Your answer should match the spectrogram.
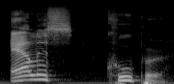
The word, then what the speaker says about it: Alice Cooper: O jeito de pronunciar corretamente o nome dele é quase que um E com acento e o O fechado. Então Alice Cooper. Então tu fecha o O e abre o A.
